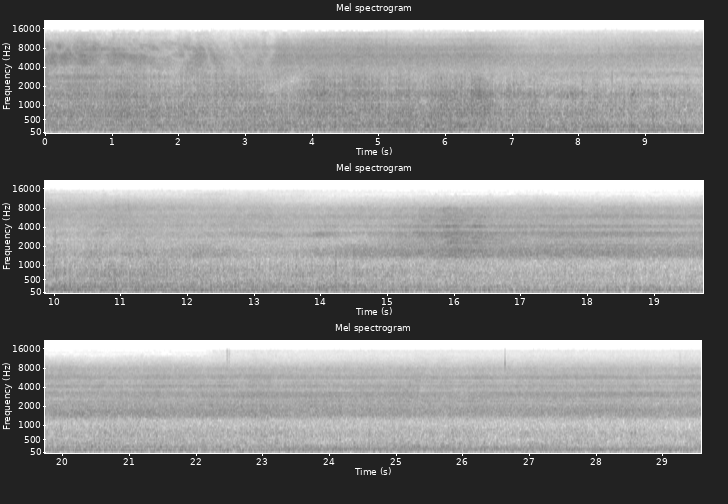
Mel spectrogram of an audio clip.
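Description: Firefly Alpha rocket's first stage with its four Reaver engines, a steady rumbling roar during ascent, slowly fading as the rocket climbs away.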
